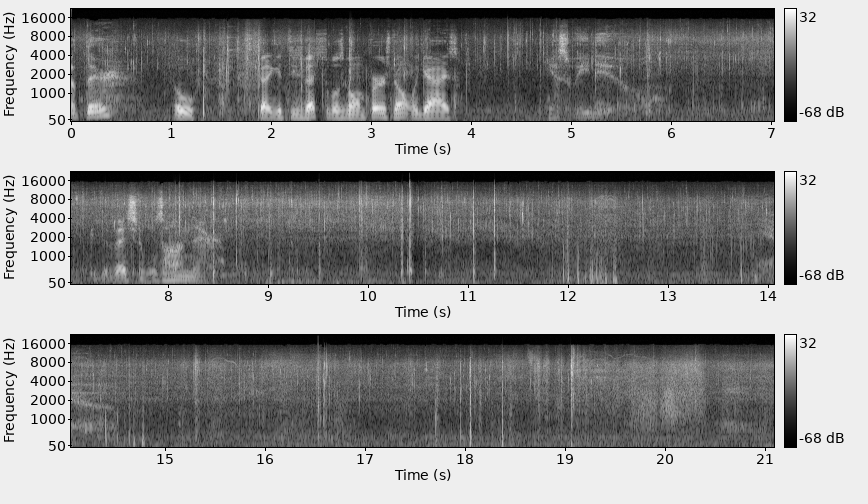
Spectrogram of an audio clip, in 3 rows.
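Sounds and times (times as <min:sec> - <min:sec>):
wood fire pops and crackles: 0:00.0 - 0:20.6
vegetables sizzling in a skillet: 0:04.6 - 0:20.5.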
